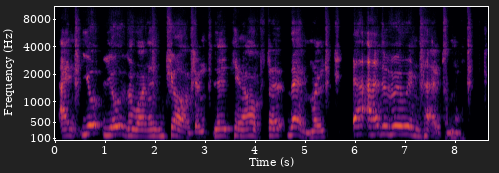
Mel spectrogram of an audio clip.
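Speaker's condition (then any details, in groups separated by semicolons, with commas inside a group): Quadriplegic cerebral palsy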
